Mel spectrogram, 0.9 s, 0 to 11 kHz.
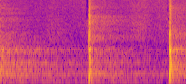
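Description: Two short, dull knocks on a spot of a WW2 bunker floor, tested as the solid reference beside a hollow wooden board. Each knock is a brief thud centered around 350 Hz that dies away almost at once. The spot sounds solid.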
